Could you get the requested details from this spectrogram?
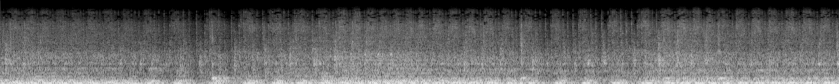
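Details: Toyota 2JZ inline-six, previously running rich, needs throttle held to barely idle: loud lumpy uneven chugging idle, cylinders dropping out; misfire.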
